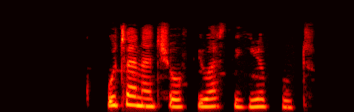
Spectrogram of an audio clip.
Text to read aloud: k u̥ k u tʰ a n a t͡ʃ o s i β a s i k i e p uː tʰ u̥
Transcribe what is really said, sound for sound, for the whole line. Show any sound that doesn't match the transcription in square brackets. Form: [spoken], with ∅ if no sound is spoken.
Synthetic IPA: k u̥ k u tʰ a n a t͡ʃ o [f] i [w] a s i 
